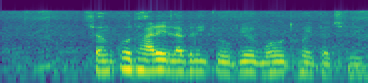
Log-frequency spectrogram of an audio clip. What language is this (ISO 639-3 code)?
mai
